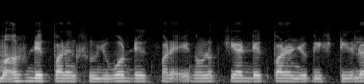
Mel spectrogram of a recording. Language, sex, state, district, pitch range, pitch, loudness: Hindi, male, Bihar, Katihar, 140-145 Hz, 145 Hz, -20 LUFS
